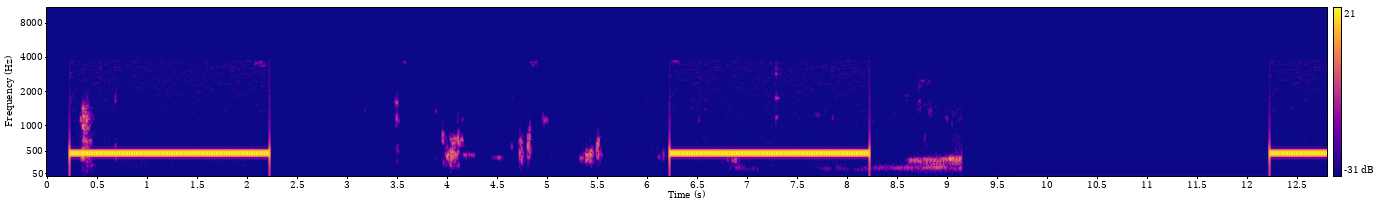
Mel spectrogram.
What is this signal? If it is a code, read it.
Ringback tone (North America), 440 + 480 Hz.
